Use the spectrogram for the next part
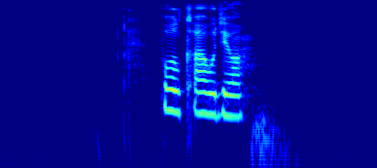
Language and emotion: Russian, neutral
